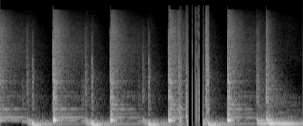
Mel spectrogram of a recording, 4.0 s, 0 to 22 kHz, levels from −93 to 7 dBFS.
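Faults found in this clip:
Intermittent contact, 2.39–2.80 s: music cuts out for 206 ms, crackle at edges; loose cable or plug. Waveform gap; spectrogram shows broadband vertical spikes flanking faint hiss.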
